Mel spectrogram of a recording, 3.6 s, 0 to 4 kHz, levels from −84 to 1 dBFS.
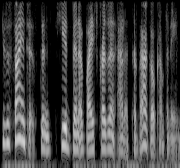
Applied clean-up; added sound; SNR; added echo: neural mask model Resemble Enhance denoiser.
